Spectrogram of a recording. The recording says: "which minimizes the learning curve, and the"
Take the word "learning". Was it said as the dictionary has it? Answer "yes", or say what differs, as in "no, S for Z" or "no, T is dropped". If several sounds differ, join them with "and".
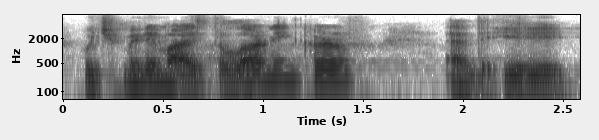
yes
